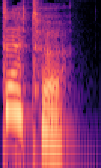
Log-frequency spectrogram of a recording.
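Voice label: "debtor", English, British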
